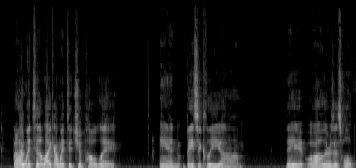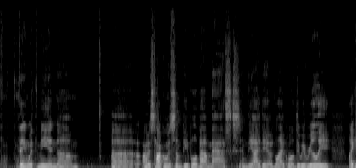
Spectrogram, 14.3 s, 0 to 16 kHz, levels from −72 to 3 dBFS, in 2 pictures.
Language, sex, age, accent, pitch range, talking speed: English, male, 20-39, American, 125-145 Hz, 175 wpm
